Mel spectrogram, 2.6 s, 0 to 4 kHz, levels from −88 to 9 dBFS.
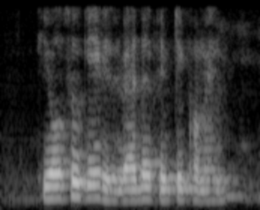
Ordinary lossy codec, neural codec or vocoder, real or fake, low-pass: none; codec, 16 kHz, 8 kbps, FreqCodec, smaller model; fake; 3.6 kHz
